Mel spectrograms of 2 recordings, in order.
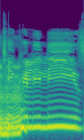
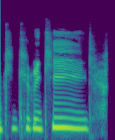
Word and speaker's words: kikiriki: Nicht kikilili, sondern kikiriki.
